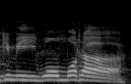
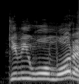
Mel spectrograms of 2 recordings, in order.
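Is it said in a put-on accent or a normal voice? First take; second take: put-on accent; normal voice. First: It is said in a put-on Chinese accent. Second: It is said in the speaker's normal voice.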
